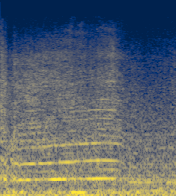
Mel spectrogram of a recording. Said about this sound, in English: Why are we getting people doing donuts before the end of the race?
